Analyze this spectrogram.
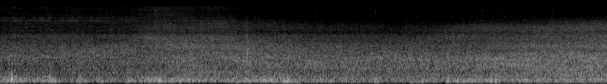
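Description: Wind buffeting the microphone of a camera carried along on a moving bicycle, a steady rushing noise.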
